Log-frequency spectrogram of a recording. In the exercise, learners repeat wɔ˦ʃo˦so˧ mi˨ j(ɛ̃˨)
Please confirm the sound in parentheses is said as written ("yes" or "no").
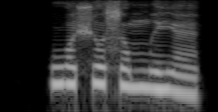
yes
